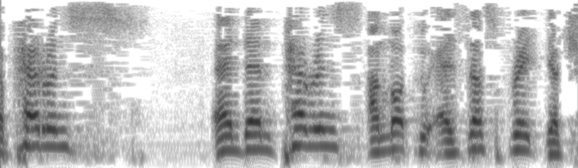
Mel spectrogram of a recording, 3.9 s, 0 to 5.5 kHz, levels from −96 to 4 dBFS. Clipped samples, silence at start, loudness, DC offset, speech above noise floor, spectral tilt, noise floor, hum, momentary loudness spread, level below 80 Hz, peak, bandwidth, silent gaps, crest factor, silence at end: under 0.1%; 0 s; -26 LUFS; under 0.1%; 39 dB; -7 dB/octave; -64 dBFS; none; 14 LU; -64 dBFS; -8 dBFS; 5.4 kHz; none; 18 dB; 0 s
